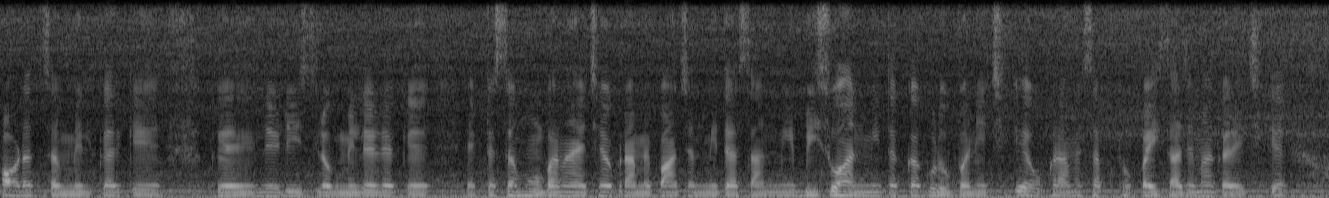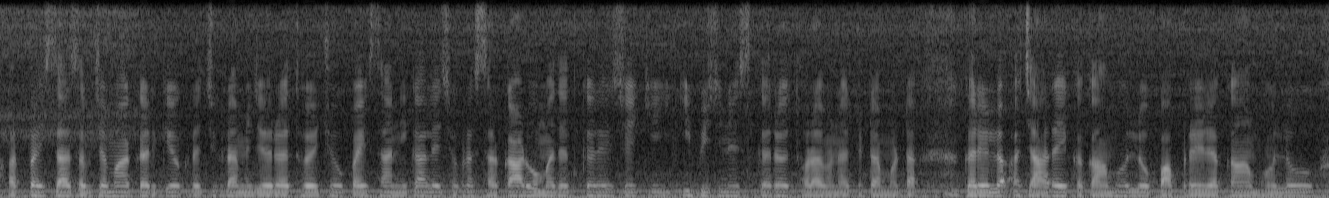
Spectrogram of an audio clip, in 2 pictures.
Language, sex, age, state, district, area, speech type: Maithili, male, 30-45, Bihar, Purnia, rural, spontaneous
